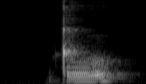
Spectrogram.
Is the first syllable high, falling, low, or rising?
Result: rising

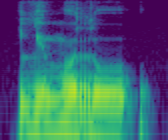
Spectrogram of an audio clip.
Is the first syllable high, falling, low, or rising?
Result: low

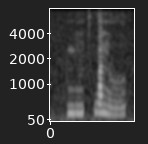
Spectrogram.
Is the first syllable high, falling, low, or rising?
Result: rising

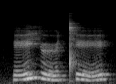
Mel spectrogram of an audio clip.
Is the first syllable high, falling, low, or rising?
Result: rising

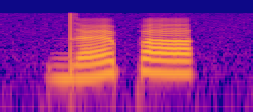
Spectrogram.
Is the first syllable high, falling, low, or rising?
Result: rising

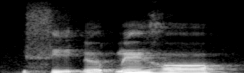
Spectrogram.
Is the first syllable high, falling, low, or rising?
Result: low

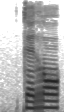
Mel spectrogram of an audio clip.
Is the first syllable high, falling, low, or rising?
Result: low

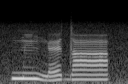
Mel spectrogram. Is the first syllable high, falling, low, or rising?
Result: high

